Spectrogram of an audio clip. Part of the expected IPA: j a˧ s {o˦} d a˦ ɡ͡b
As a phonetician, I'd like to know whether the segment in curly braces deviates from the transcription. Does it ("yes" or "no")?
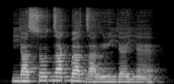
no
